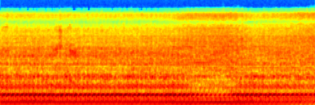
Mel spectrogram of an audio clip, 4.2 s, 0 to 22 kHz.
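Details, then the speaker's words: BMW M5 S63 twin-turbo V8 after rebuild and airflow meter fix, on a diagnostic oil-level check that automatically loads the engine to reach 80 degrees: strong, even note at raised revs, no knocks or rattles, exhaust condensation clearing; healthy engine warming up. "As you can see, this is warming the engine up now. And what Top Don does is it puts some load on the engine automatically. That's why it's revving, as you can hear."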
